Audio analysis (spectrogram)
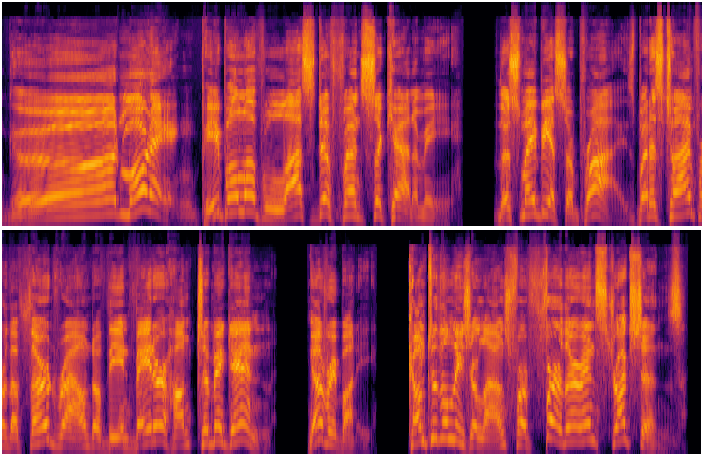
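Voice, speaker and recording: A man's voice: high-pitched, sharp tone, dry recording, clean studio sound, exaggerated voice. A man voicing a smug, theatrical young male student in a video game, mock-polite and taunting. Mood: gleeful announcing. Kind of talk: English video game voice acting.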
